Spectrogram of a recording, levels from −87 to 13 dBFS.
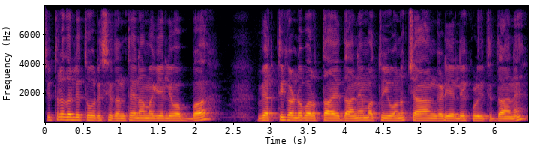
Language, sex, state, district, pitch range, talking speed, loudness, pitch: Kannada, male, Karnataka, Bidar, 150-160 Hz, 120 wpm, -14 LUFS, 155 Hz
